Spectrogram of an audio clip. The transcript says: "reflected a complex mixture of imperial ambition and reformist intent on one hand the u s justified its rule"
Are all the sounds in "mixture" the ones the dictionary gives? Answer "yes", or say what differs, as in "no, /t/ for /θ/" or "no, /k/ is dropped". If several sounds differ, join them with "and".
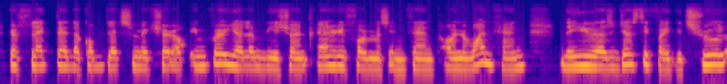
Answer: no, /s/ is dropped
